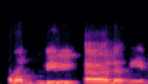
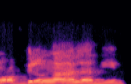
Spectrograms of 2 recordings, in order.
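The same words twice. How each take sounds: First: 'Alamin' begins with a glottal stop. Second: 'Alamin' begins with a nasal ng sound. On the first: "ainnya dibaca hamzah" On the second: "ada yang baca kayak kayak ang"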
